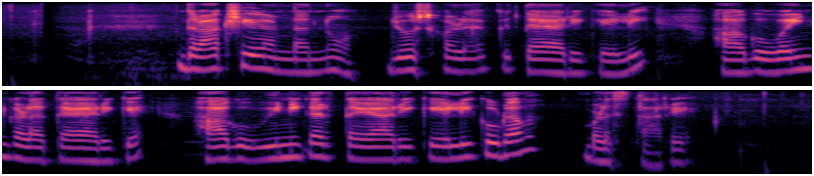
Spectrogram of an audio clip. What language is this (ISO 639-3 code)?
kan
